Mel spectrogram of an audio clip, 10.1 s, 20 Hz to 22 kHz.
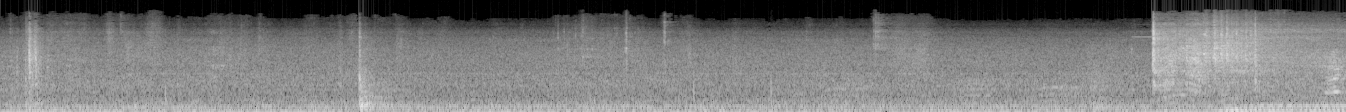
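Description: A single sharp thump about a quarter of the way in. Near the end the Toyota 7FGU25 forklift's gasoline four-cylinder engine cranks and catches at once, then runs steadily, starting readily.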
